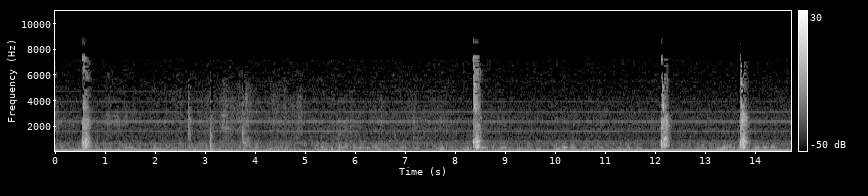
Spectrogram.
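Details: Cat gives four short, sharp hacking coughs spaced irregularly over about fifteen seconds; owner suspects coughing up a furball.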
